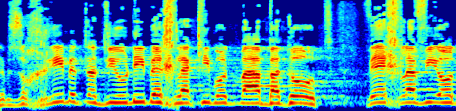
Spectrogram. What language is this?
Hebrew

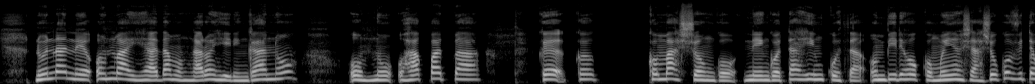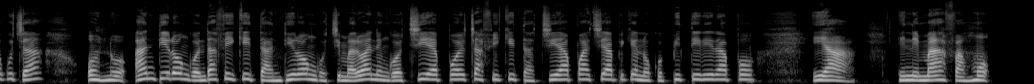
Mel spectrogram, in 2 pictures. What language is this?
Kwambi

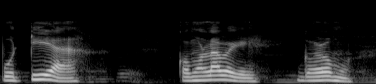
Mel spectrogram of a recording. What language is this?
Assamese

